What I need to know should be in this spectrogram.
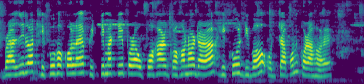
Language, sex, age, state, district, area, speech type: Assamese, female, 30-45, Assam, Sivasagar, rural, read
